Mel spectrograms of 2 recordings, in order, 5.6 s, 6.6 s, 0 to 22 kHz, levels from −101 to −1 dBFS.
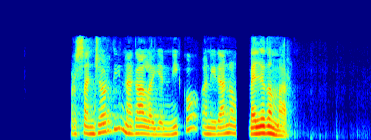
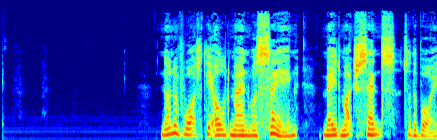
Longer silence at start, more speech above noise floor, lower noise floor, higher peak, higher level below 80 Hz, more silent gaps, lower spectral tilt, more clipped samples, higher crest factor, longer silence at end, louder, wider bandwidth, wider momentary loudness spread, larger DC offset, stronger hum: second, 1.05 s vs 2.4 s; second, 53 dB vs 59 dB; second, -75 dBFS vs -81 dBFS; about the same, -4 dBFS vs -6 dBFS; second, -64 dBFS vs -54 dBFS; first, 3.55-3.72 s vs none; about the same, -5.5 dB/octave vs -5 dB/octave; neither; about the same, 20 dB vs 18 dB; first, 1.25 s vs 0 s; about the same, -23 LUFS vs -22 LUFS; second, 7.8 kHz vs 16 kHz; about the same, 13 LU vs 11 LU; neither; neither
